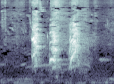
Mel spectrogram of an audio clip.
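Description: A dog barking three times in quick succession, starting about half a second in.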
